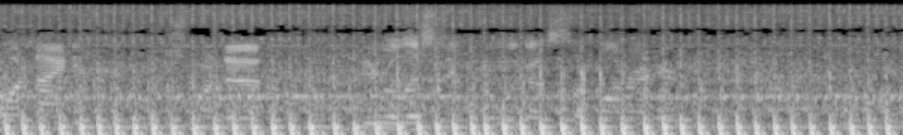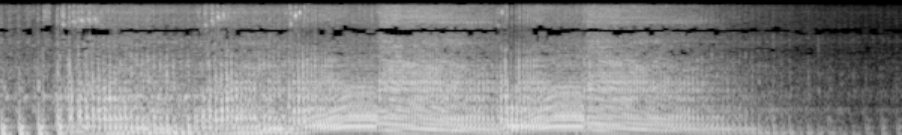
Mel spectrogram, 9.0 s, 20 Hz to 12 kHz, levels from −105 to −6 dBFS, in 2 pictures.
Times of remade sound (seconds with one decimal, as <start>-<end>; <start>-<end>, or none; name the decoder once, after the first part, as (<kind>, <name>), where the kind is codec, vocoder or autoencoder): none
